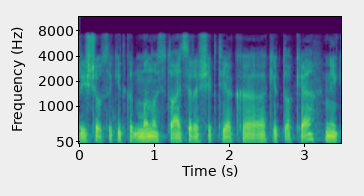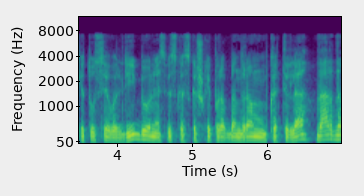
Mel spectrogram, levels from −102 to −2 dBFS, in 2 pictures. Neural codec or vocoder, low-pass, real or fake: none; 7.2 kHz; real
